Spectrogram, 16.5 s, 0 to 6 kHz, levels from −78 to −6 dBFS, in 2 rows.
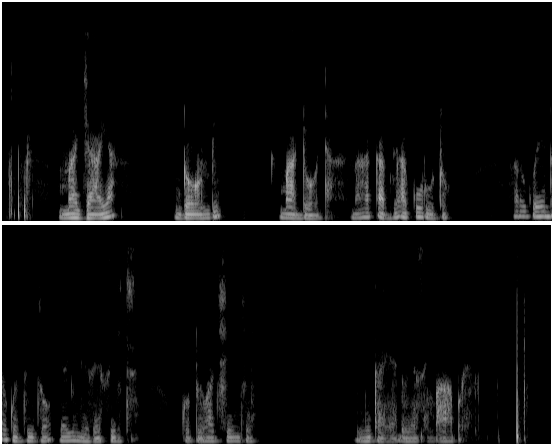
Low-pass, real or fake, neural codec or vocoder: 5.4 kHz; real; none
